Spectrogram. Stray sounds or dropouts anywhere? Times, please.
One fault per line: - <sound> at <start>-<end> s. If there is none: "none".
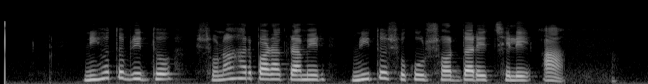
none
